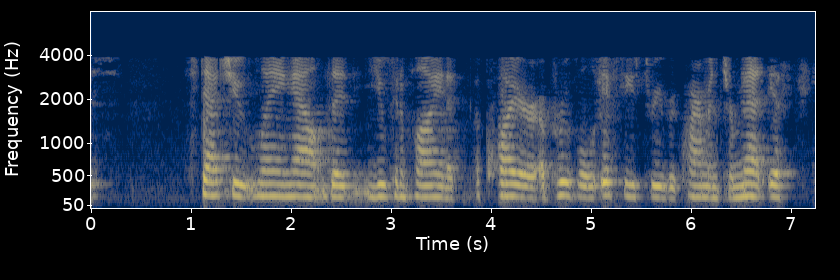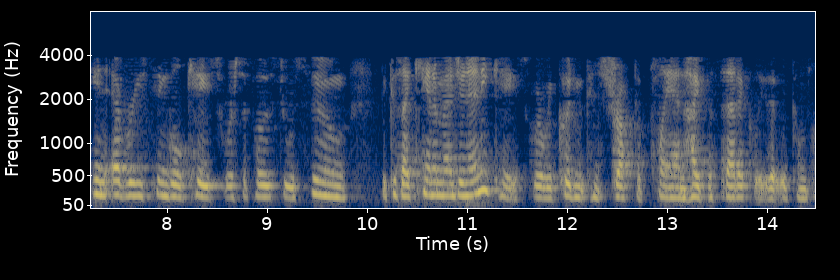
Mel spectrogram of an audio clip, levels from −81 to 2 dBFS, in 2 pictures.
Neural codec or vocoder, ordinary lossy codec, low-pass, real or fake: none; AAC, 16 kbps; 7.2 kHz; real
